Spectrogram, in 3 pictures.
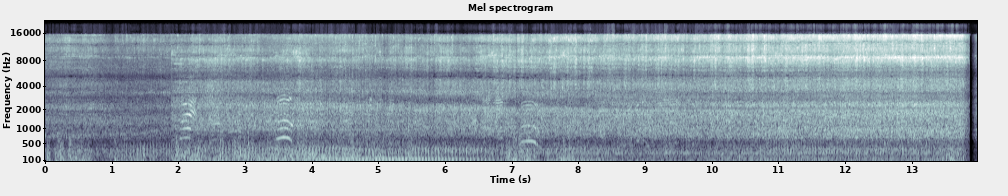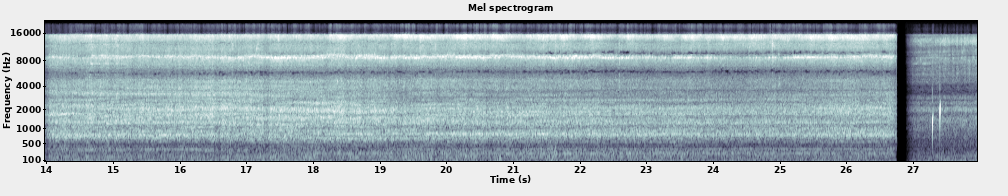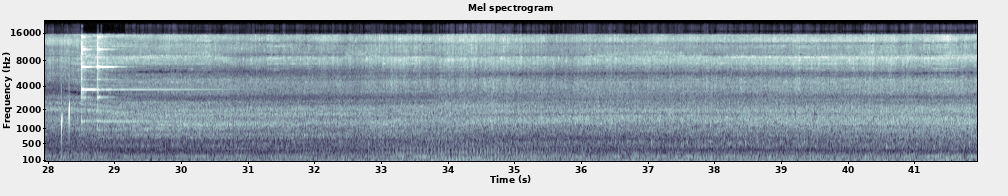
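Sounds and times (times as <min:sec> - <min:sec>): sharp clinks: 0:28.2 - 0:31.0.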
